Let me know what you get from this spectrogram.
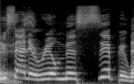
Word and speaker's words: Mississippi: Every now and then, y'all, I get like very Mississippi. – Mm-hmm. Mississippi. – Because it's only two syllables to people from there. Mississippi.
